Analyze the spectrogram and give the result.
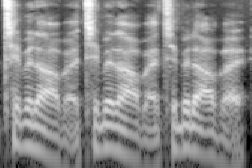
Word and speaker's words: Tibidabo: and I switched the camera on and I went Tibido. – Red light syndrome. – Oh mate, it's so bad. Like I was listening to pronunciation. I was like, yeah, right, Tibidabo.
